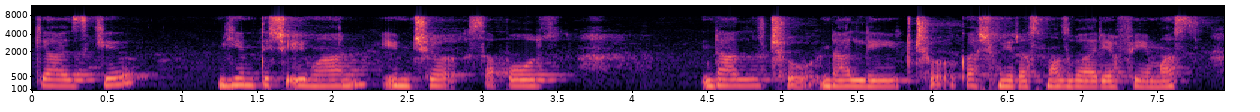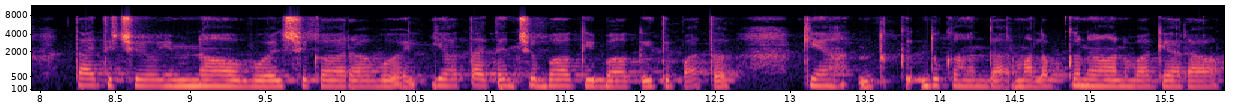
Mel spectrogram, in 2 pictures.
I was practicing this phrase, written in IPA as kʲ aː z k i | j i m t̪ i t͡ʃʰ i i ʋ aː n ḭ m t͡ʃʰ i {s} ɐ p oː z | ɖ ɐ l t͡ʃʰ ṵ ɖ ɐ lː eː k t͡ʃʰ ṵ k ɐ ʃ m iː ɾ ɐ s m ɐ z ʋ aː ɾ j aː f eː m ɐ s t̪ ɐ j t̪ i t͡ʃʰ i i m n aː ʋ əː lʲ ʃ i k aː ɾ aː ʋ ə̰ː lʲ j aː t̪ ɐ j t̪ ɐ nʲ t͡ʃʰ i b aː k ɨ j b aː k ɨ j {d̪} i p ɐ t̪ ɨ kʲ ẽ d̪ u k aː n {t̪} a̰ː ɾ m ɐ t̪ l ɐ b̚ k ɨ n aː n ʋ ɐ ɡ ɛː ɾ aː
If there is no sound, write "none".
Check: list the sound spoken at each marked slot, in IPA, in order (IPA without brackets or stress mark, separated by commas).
s, t̪, d̪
